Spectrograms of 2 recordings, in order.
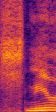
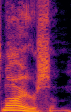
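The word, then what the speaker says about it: Snierson: It's not s neso n i e r s o n. Dan, you know him. So it's not sneer. It's snerson.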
